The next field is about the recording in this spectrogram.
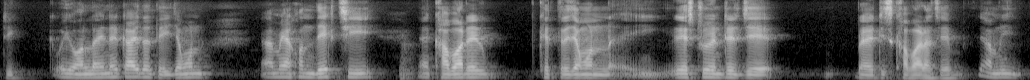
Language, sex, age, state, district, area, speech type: Bengali, male, 30-45, West Bengal, Cooch Behar, urban, spontaneous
